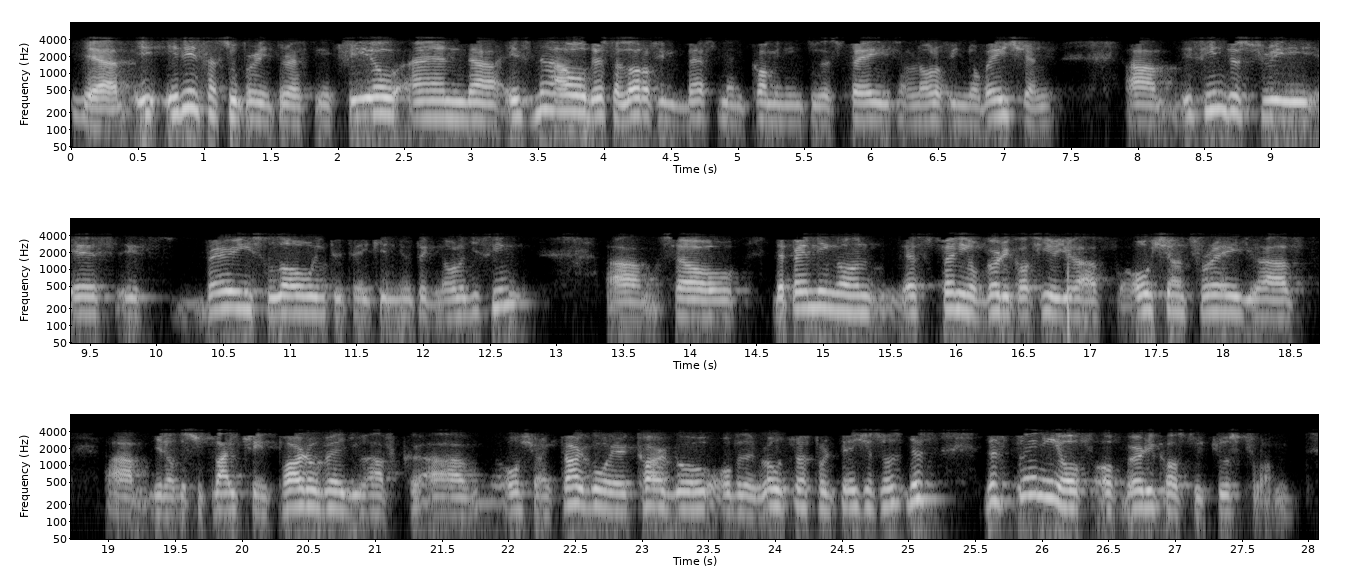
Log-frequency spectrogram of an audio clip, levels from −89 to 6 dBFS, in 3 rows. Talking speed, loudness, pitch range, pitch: 175 wpm, -23 LUFS, 150-190 Hz, 170 Hz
